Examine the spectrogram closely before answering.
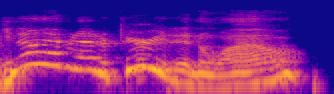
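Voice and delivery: high, rushed, offhand realization; sudden realization. Retold or imitated. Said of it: "And I was like".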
